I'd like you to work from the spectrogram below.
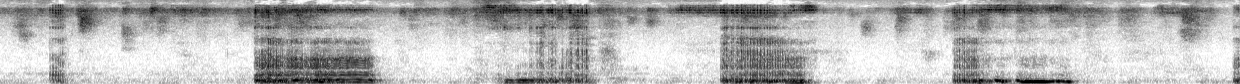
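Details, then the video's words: American Staffordshire Terrier asleep, snoring in a small room: four low, rasping snores spaced a few seconds apart, each about one to one and a half seconds long, with a quiet hiss between breaths. "Cane che russa (Dog Snoring )"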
